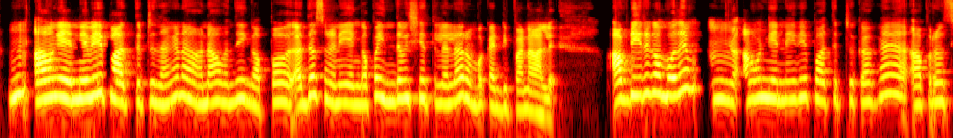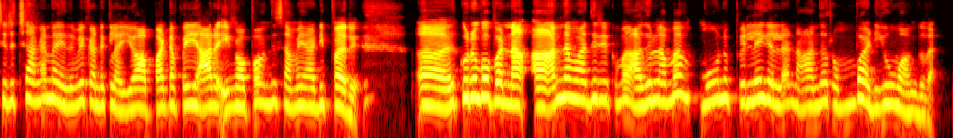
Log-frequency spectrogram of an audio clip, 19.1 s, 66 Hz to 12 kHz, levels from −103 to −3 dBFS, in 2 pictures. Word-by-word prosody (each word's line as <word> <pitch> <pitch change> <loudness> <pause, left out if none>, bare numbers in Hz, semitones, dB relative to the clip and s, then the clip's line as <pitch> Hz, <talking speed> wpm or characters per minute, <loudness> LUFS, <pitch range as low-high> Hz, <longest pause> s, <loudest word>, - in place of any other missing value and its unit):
ம் 350 +3 0
அவங்க 310 +3 +7
என்னையவே 295 +4 +6
பாத்துட்ருந்தாங்க, 260 0 +1
நான், 250 -5 -2
நான் 265 +1 -1
வந்து 260 +3 -5
எங்க 235 -5 -4
அப்பா 260 +5 -4 0.2
அதான் 335 +9 0
சொன்னேனே, 250 -3 -1
எங்க 235 0 -3
அப்பா 325 +7 0
இந்த 270 +3 0
விஷயத்துலலாம் 295 0 -2
ரொம்ப 230 - -5
கண்டிப்பான 200 -2 -3
ஆளு. 150 -3 -2 0.6
அப்டி 295 +4 +4
இருக்கும்போது 350 0 +3 0.3
ம் 285 -4 -3
அவங்க 305 +1 0
என்னையவே 285 +3 -4
பாத்துட்டு 270 -1 -6
இருக்காங்க. 270 +1 -6 0.4
அப்றம் 265 +3 -4
சிரிச்சாங்க. 270 +1 -5
நான் 280 -3 -3
எதுவுமே 220 +4 -5
கண்டுக்கல, 230 -3 -5
ஐயோ! 205 +2 -4
அப்பாட்ட 210 +2 -1
போய் 230 +1 0
யாரை 215 +3 +4
எங்க 220 +3 -4
அப்பா 215 - -5
வந்து 250 +1 -8
செமையா 220 +1 -4
அடிப்பாரு, 230 -1 +1 0.7
அ - - +5 0.4
குரும்பு 310 0 +3
பண்ணா. 245 -3 +5 0.2
அ - - +7
அந்த 305 +2 +1
மாதிரி 285 0 -3
இருக்கும்போது, 260 -4 -5
அதும் 260 +5 -3
இல்லாம, 275 +6 -2 0.3
3 290 +4 -3
பிள்ளைகள்ல 260 -1 -3
நான் 220 +3 -6
தான் 260 -3 -8
ரொம்ப 230 +4 -10
அடியும் 230 +2 -6
வாங்குவேன். 175 -3 -9
260 Hz, 175 wpm, -22 LUFS, 230-290 Hz, 0.7 s, அவங்க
